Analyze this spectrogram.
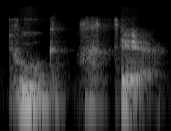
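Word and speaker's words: *dʰugh₂tḗr: So probably hug ter, and the H2 is going to be in the beginning of the second syllable, what is known as the onset of the second syllable, right?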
